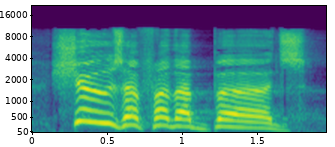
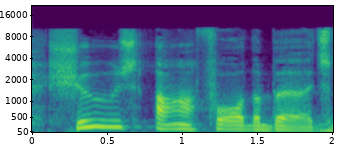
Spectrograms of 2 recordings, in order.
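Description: First: High, loud, slow sarcastic yell. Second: Said in the usual way. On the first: Acted. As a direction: yell it back over your shoulder, mocking. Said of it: "he yelled sarcastically over his shoulder". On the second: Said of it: "means something like".

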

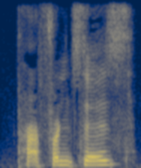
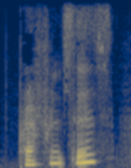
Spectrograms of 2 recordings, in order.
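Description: First: "preferences" as a tentative, modest question; "preferences" asked awkwardly at the usual volume; awkward query. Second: "Preferences" high and soft, rising sharply; "Preferences" lifted high in soft disbelief; puzzled echo. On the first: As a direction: land hesitantly on "preferences" without much lift. Awkward boyfriend asking about condoms. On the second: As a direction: echo "Preferences" as a baffled, quiet question. Puzzled echo of boyfriend's word. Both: A narrator's reading.

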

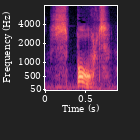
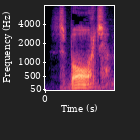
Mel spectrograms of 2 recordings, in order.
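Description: First: Sport repeated high and airy; lifted sport. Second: Said in the usual way. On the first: Acted. Lord Antony repeating sport to the Comtesse, high and airy. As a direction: toss off sport a second time, higher. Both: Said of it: "with his jovial, loud, and pleasant voice".

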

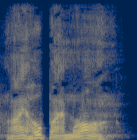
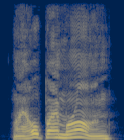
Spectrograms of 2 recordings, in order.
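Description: First: Slow, subdued foreboding; worried. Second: Much higher, urgent repeat; insistent worry. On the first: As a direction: say it slowly, dreading the answer. Grim worry, first of two takes. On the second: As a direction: repeat it with rising urgency, pitched high. Same worry repeated with more urgency. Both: Acted.

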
